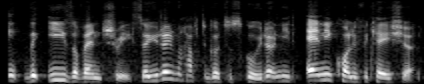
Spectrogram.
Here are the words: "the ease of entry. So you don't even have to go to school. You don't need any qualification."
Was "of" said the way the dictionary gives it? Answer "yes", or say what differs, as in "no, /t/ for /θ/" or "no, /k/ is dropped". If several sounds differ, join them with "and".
yes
